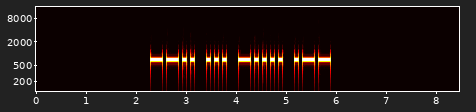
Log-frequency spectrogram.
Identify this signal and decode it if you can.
Morse code, heard as a keyed tone, about 15 wpm, 700 Hz. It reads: ZS6W
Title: DXCC-100 Call Signs - 4 Characters - Repeated 3x - 15wpm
